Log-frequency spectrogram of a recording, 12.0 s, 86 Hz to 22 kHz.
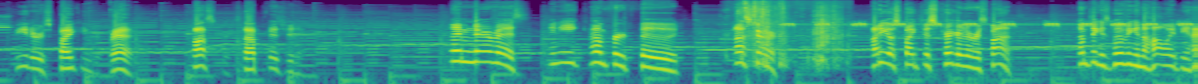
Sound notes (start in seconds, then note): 7.2 he crinkles a wrapper loudly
